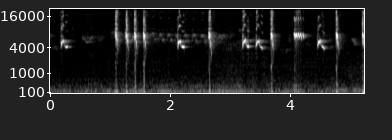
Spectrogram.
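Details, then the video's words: Sunbird kept in a cage sings its 'tembakan' song at night, used for training other birds: scattered clusters of sharp high ticks mixed with quick downslurred whistles and one buzzy trilled note. "SUARA TEMBAKAN KONIN SAAT DIMALAM HARI"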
